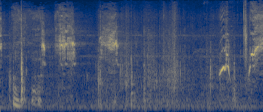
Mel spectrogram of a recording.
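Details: Crying young chimpanzee Gina, refusing to let her carer go home: piercing high squeals in short bursts, one thin whimper early on, with soft gaps between outbursts.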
